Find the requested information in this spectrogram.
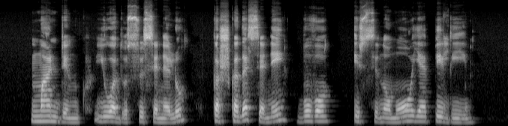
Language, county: Lithuanian, Vilnius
